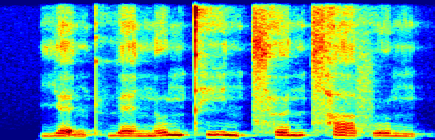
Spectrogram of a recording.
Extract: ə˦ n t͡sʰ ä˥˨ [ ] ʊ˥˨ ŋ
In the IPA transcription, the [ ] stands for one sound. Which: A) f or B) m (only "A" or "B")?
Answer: A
